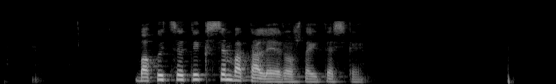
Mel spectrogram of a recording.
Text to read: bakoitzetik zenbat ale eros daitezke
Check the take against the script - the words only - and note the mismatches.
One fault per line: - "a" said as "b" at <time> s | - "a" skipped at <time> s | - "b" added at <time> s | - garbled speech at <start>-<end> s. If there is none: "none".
none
